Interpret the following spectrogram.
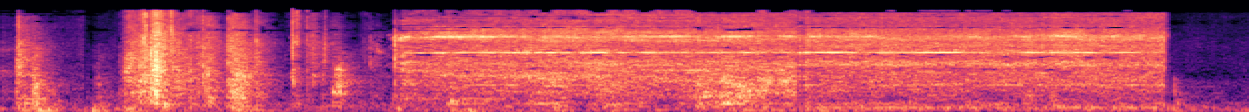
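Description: A few short knocks and rustles, then about two seconds in a small motor appliance starts running with a loud, steady whir and a thin high whine, cutting off suddenly just before the end.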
